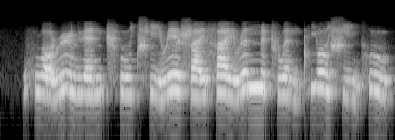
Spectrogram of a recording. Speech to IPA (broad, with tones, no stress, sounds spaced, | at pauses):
x w ɔ̰˨˩ ɻ ɻ̩˥˩ l ɥ ɛ˧˥ n ʈ͡ʂʰ u˧˥ t͡ɕʰ ḭ˨˩ ɻ e˥˩ ɪ̯ ʂ a˧˥ ɪ̯ f a˥˩ ɪ̯ ɻ ə˥ n n̪ i˨ ʈ͡ʂ w ə̰˨˩ n t̪ʰ j o˥˩ ʊ̯ ɕ ḭ˨˩ ŋ x u˥˩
